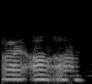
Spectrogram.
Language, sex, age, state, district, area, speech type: Assamese, female, 30-45, Assam, Dhemaji, rural, conversation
